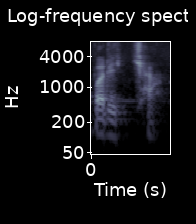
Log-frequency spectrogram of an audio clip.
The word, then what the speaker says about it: परीक्षा: इसको छा नहीं पढ़ते हैं, ये आपका होता है, ये जो होता है इसमें क्या होता है, आधा क होता है, फिर आधा क्या होता है, श होता है, ठीक है ना। यानी ये इसको क और फिर श, तो परीक्षा क्या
